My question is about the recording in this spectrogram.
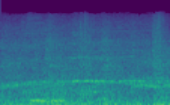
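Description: A siren wailing, its pitch rising slowly over about a second and a half, over a steady rumbling noise.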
